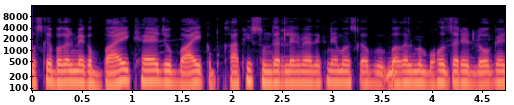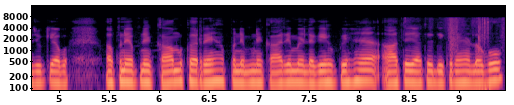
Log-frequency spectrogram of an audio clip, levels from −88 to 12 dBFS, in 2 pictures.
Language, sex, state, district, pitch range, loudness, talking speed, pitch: Hindi, male, Bihar, Supaul, 135-145 Hz, -14 LUFS, 265 wpm, 140 Hz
